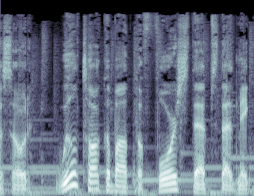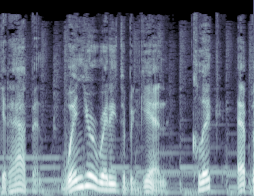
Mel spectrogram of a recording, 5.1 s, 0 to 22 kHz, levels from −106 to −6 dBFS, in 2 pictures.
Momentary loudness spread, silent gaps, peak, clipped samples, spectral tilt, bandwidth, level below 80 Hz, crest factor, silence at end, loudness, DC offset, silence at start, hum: 8 LU; none; 0 dBFS; under 0.1%; -5.5 dB/octave; 17 kHz; -38 dBFS; 14 dB; 0 s; -16 LUFS; under 0.1%; 0 s; none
